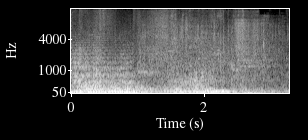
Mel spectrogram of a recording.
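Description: A fire spell cast in Hogwarts Legacy gives a loud, low booming whoosh that swells at once and then rumbles on steadily, fading slightly toward the end with no voices.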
